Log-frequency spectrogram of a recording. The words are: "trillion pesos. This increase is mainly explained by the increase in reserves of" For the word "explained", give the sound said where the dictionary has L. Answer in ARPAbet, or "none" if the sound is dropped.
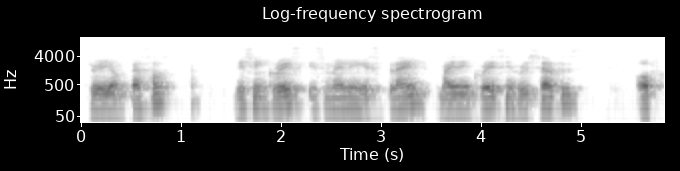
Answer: L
